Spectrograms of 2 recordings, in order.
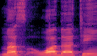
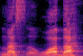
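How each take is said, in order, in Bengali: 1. শব্দটি t ধ্বনি দিয়ে শেষ হয়। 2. শব্দটি h ধ্বনি দিয়ে শেষ হয়। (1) "কন্টিনিউ করার বেলা আমরা পড়বো" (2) "স্টপ করলে"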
